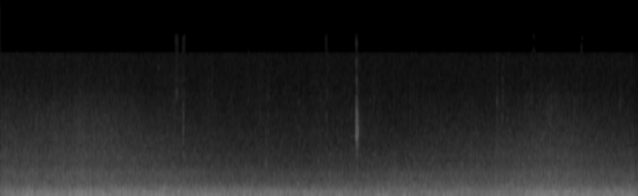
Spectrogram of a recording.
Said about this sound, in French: Que parfois nous avons du mal à discerner le son des vagues de celui du vent.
